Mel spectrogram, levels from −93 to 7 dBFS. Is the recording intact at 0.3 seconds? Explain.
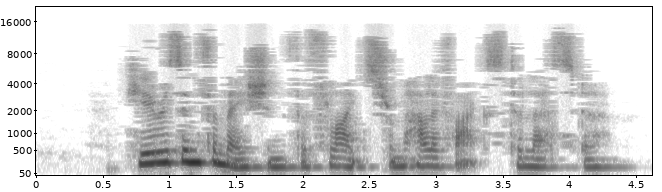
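No. At 0.3 seconds the speech carries heavy WMA compression damage, present throughout. The sound is ringing and washy, with hiss that breathes with the voice and nothing above 15.4 kHz. The likely cause is a long-block transform codec smearing quantisation noise, which fits a low bitrate near 24 kbps.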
